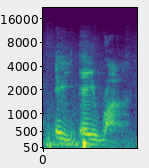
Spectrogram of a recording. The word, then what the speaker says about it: Aaron: So, why didn't you say it the first time I said A-A-Ron? Because it's pronounced Aaron.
